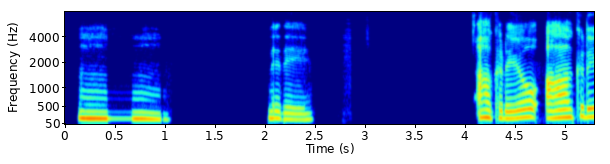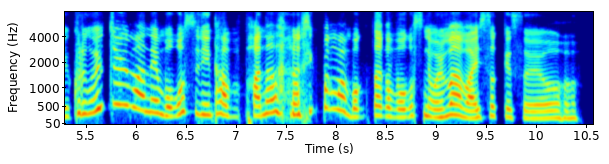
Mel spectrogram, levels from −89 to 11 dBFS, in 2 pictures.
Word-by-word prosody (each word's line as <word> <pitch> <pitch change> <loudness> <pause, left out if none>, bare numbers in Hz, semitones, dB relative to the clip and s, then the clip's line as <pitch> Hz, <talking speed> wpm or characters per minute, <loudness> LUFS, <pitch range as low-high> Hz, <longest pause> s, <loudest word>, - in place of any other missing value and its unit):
음 175 -2 -3 1.1
네네. 185 - -8 2.0
아 205 0 -1
그래요? 190 +3 -4
아 200 +2 0
그래요? 225 0 -5
그리고 320 +3 0
일주일만에 350 - +3
먹었으니 290 +2 0
다 280 -3 +3
바나나랑 285 +1 +3
식빵만 405 0 0
먹다가 235 +2 0
먹었으니 225 +3 -2
얼마나 255 +6 +5
맛있었겠어요? 190 -3 -2
225 Hz, 265 characters per minute, -17 LUFS, 190-285 Hz, 2.0 s, 얼마나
